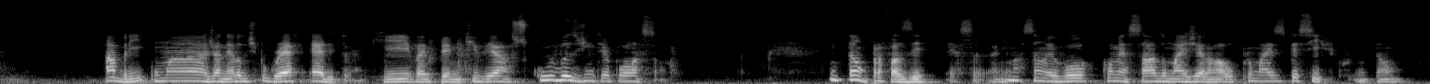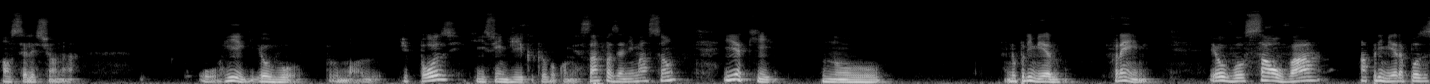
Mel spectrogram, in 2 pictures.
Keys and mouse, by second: 13.5 click, 17.3 click.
